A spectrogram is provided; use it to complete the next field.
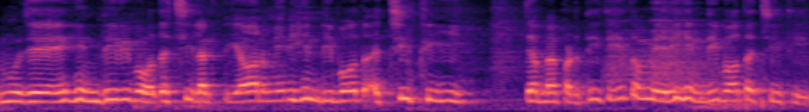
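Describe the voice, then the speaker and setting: Speaking in a Punjabi accent, a woman keeps a medium pitch and fairly even intonation. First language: Punjabi (speaking Hindi). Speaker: vlogger. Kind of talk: casual vlog talk. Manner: halting, with many fillers.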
